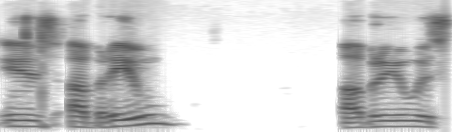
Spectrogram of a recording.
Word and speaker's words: Abreu: The last name is Abreu. Abreu is spelled Alpha, Bravo, Romeo, Echo, Uniform.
